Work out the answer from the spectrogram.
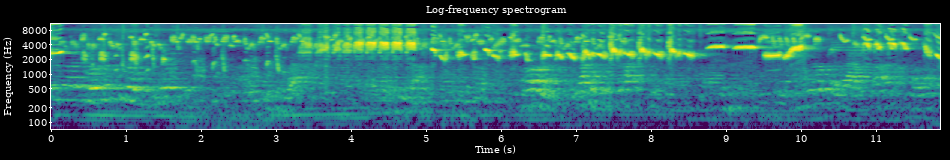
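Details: Caged tame Chinese hwamei singing well: busy, fast sequences of high chirps, buzzy notes and whistled slurs, varying throughout, with some lower background sounds.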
